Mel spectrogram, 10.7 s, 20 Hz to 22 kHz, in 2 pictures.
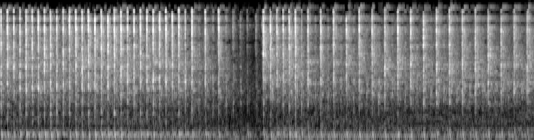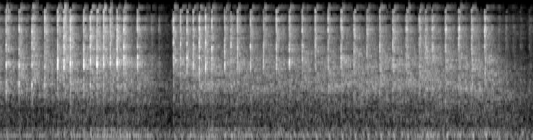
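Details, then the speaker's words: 20HP Kohler lawn-tractor engine in a minibike, revived after 15 years of sitting, with a shortened open exhaust; on a cold start it gives a loud, rowdy idle with a fast, even beat and steady low rumble, no misses; normal cold start and idle. "she's she's a little rowdy just a little bit she sounds very pretty"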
